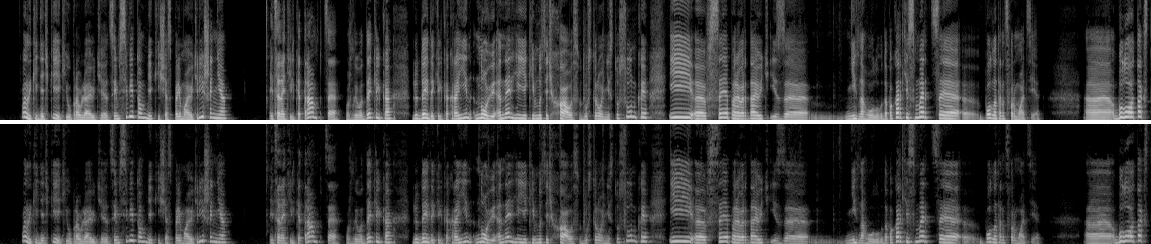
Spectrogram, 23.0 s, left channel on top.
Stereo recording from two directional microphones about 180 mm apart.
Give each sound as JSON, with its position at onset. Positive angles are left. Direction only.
{"t": 0.4, "sound": "speech", "side_deg": 40}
